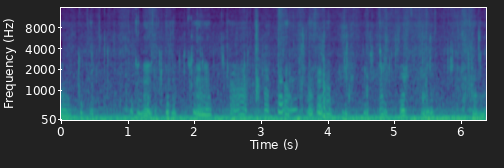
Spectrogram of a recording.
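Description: A litter of three-week-old rough collie puppies giving many short, low calls one after another, over a steady low hum.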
